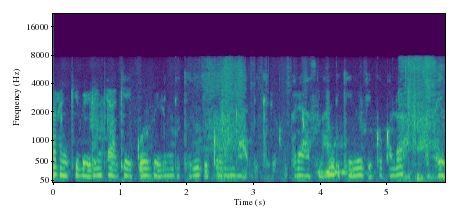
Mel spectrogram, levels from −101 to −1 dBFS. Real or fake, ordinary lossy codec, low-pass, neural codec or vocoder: real; none; none; none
